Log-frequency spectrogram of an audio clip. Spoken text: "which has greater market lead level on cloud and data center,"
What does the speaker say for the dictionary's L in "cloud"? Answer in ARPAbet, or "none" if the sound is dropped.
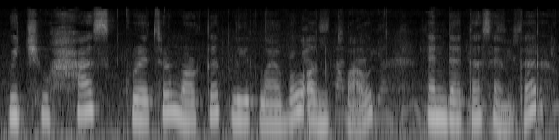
L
